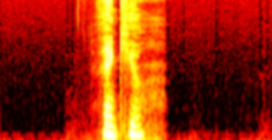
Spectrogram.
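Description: A woman says a short word into a microphone.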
